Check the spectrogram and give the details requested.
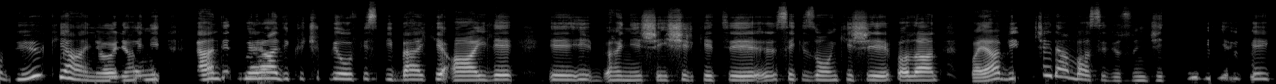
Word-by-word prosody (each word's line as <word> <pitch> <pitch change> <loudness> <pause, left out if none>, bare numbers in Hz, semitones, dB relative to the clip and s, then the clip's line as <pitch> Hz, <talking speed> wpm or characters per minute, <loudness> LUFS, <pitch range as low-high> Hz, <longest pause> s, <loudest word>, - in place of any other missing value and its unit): Büyük, 355 - +1
yani, 220 - +1
öyle 180 +1 +2
hani, 210 +3 -2 0.4
ben 260 +4 +5
dedim 280 -3 -6
herhâlde 270 -1 +4
küçük 255 -1 -13
bir 260 - -2
ofis 250 0 +1
bir 225 -4 -9
belki 220 +2 +1
bir 235 - +5
aile, 205 +2 +3 0.4
eee, 215 -1 +1 0.2
i 180 -5 -13
hani, 195 0 -3
şey 200 0 +1
şirketi, 200 -1 0
ııı, 200 - -4
8-10 210 -3 -3
kişi 200 -1 0
falan 195 +1 +4 0.3
bayağı 180 +11 +3
büyük 275 +6 -7
bir - - -20
şeyden 370 -9 -2
bahsediyorsun. 185 -5 -6
Ciddi 185 - -10 0.2
bir 255 -3 -8
215 Hz, 140 wpm, -27 LUFS, 195-255 Hz, 0.4 s, ben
